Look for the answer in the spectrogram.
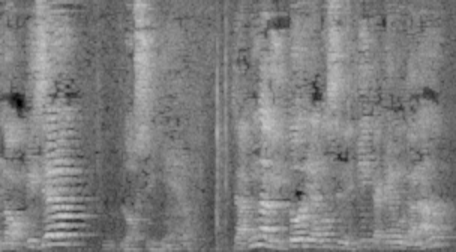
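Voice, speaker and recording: A man's voice: on the high side, a little hiss or hum. A man preaching a sermon as a pastor, with emphatic repetition and rhetorical questions to the congregation. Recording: very echoey room from far off.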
